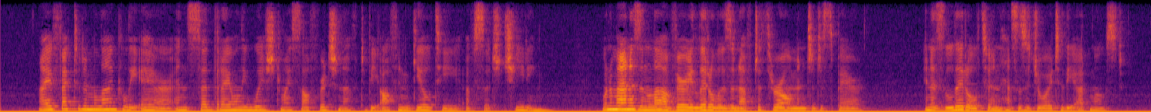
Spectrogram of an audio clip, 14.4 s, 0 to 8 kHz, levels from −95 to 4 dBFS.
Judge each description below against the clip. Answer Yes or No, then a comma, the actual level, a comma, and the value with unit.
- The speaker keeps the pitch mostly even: No, average, 3.6 semitones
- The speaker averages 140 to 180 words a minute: No, average, 190 wpm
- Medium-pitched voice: Yes, medium, 175 Hz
